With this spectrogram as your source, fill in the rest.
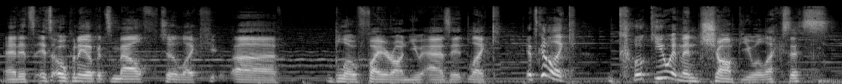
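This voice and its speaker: A man's voice: mid-range voice, big pitch swings, moderate pace, bright, forceful tone, faint music behind. A man improvising narration as game master in a hesitant, conversational way.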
